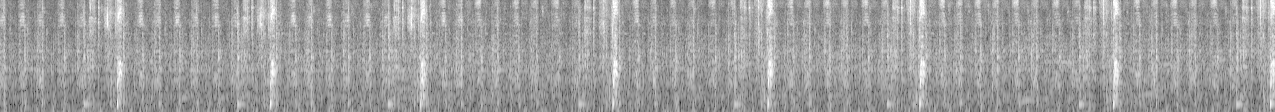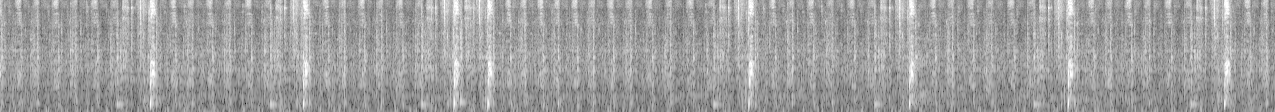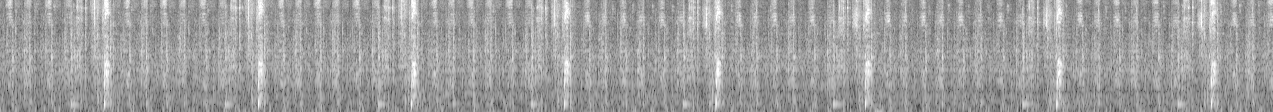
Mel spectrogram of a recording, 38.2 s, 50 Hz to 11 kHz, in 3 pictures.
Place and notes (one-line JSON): {"title": "Back Ln, York, UK - Ryedale Show ... static engine ...", "date": "2017-07-25 12:20:00", "description": "Static engine ... pre WW1 Amanco open crank hit and miss general machine ... used to power farm machinery or as a water pump ...", "latitude": "54.25", "longitude": "-0.96", "altitude": "50", "timezone": "Europe/London"}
